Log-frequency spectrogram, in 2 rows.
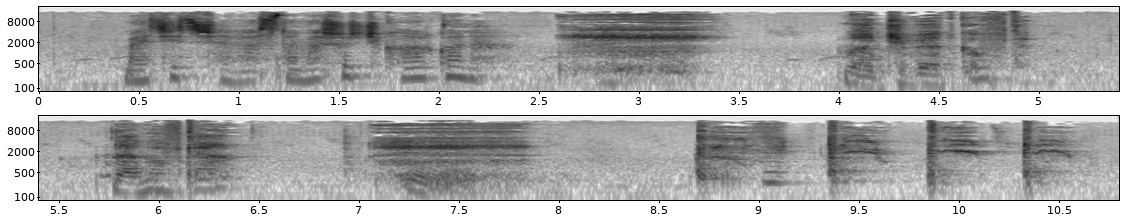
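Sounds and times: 
speech: 0.4s - 3.0s, 4.0s - 5.0s, 5.8s - 6.5s, 7.1s - 7.8s
person coughing with a raspy hack: 8.7s - 10.7s.

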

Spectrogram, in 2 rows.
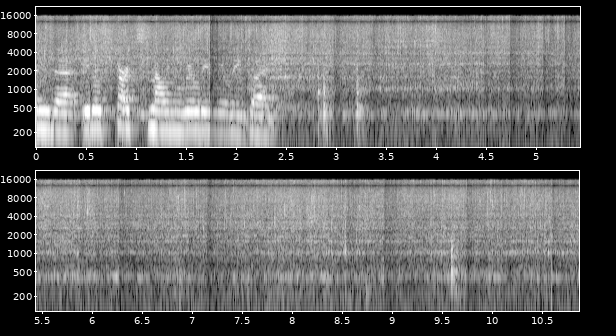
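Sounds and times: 
speech: 0.0s - 2.6s
tomato paste sizzling in a hot pan: 0.0s - 10.8s.

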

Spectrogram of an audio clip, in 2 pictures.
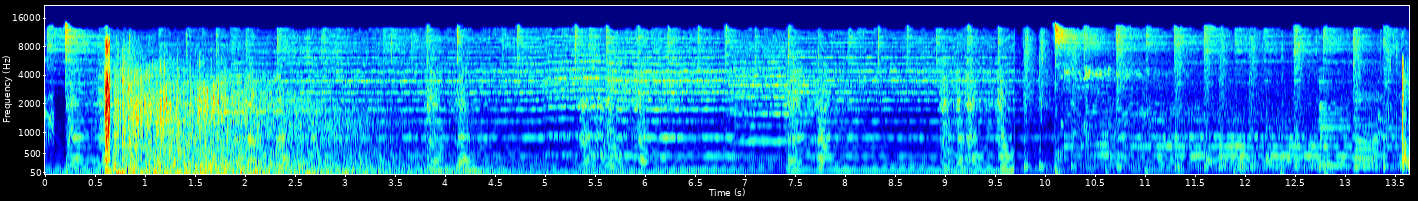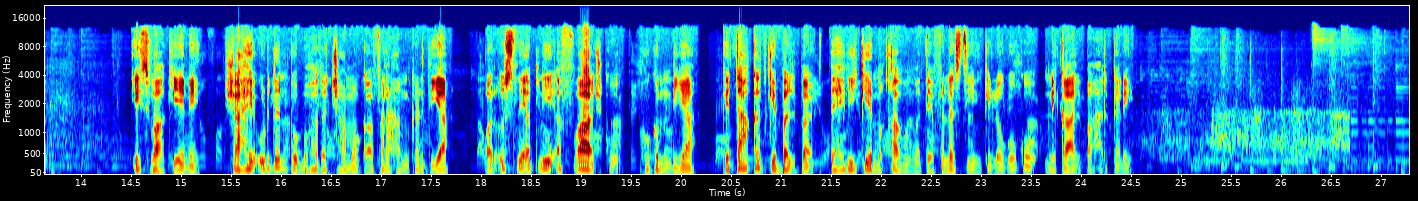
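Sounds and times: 
powerful explosion of aircraft being blown up: 0.6s - 4.1s
speech: 14.5s - 24.7s.

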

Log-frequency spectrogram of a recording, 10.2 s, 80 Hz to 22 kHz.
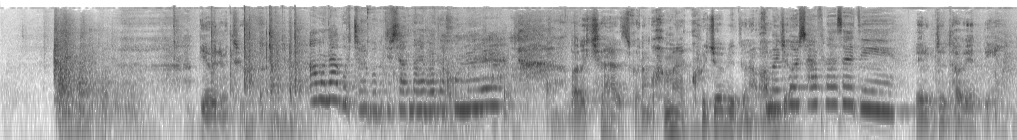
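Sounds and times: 
door being shut: 0.5s - 1.2s
speech: 2.0s - 10.1s.

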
